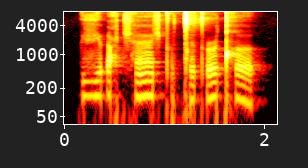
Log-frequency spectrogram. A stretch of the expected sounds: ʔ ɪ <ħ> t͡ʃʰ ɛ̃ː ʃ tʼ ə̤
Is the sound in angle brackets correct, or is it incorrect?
correct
